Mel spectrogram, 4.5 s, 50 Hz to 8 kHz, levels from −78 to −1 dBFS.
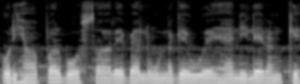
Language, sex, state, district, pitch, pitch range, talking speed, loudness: Hindi, male, Uttar Pradesh, Shamli, 130 Hz, 125-130 Hz, 160 wpm, -15 LUFS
